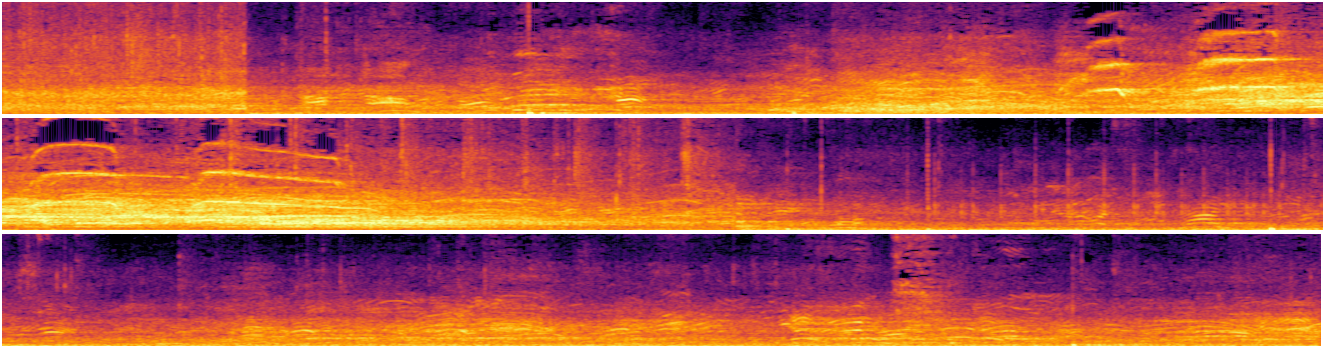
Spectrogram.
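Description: A stadium crowd cheers and shouts loudly, rising and then fading.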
